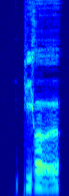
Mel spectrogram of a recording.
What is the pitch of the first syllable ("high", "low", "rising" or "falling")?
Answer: low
